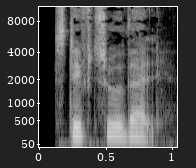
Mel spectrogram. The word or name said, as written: stiftsudvalg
